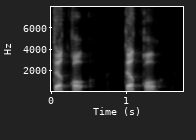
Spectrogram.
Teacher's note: La lettre Qaf, attention, elle est emphatique et aussi qalqala.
